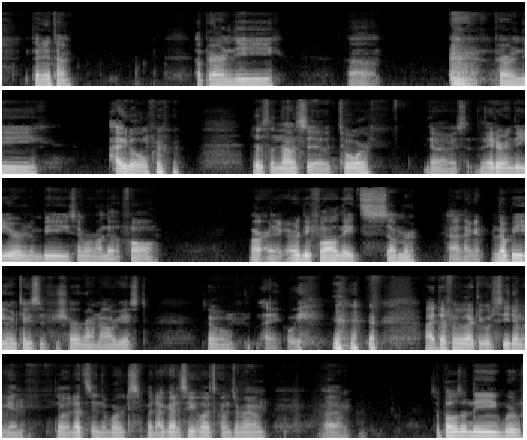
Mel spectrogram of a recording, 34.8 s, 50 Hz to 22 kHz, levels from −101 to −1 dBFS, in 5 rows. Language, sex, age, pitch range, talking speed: English, male, 20-39, 95-110 Hz, 110 wpm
